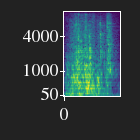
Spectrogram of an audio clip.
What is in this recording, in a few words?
hk416 foley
